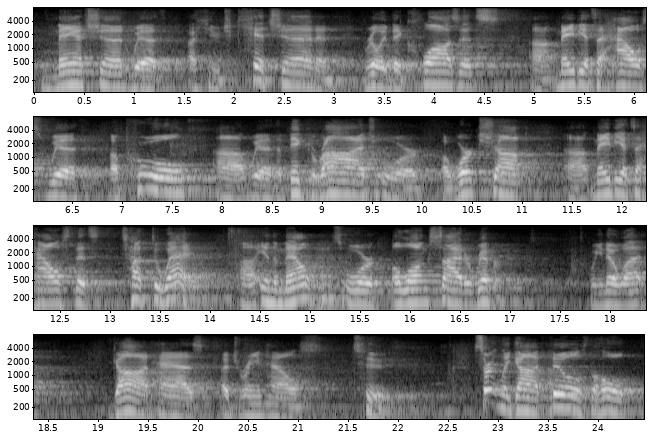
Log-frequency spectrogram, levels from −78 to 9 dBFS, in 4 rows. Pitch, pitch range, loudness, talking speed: 150 Hz, 140-185 Hz, -16 LUFS, 135 wpm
